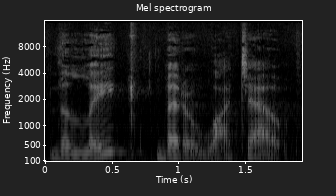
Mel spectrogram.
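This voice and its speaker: An actress with an American accent playing a cool, sassy young street racer in a video game, dry and casual. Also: female voice, low-pitched, sing-song, slow, creaky, slightly rough, full character voice. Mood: casual, confident. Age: young adult.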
